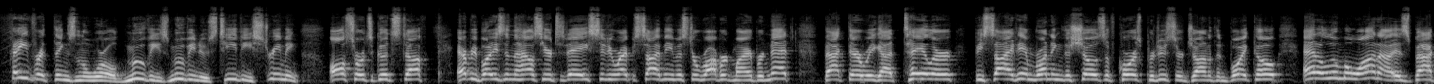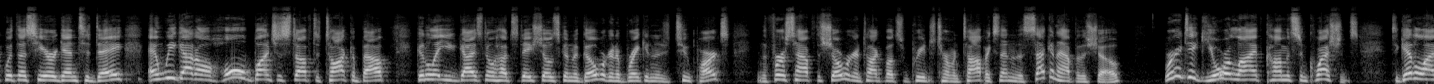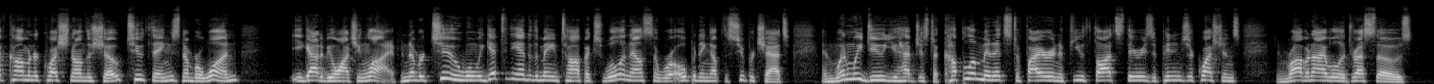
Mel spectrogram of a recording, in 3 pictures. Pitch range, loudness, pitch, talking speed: 175-230 Hz, -18 LUFS, 200 Hz, 255 wpm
